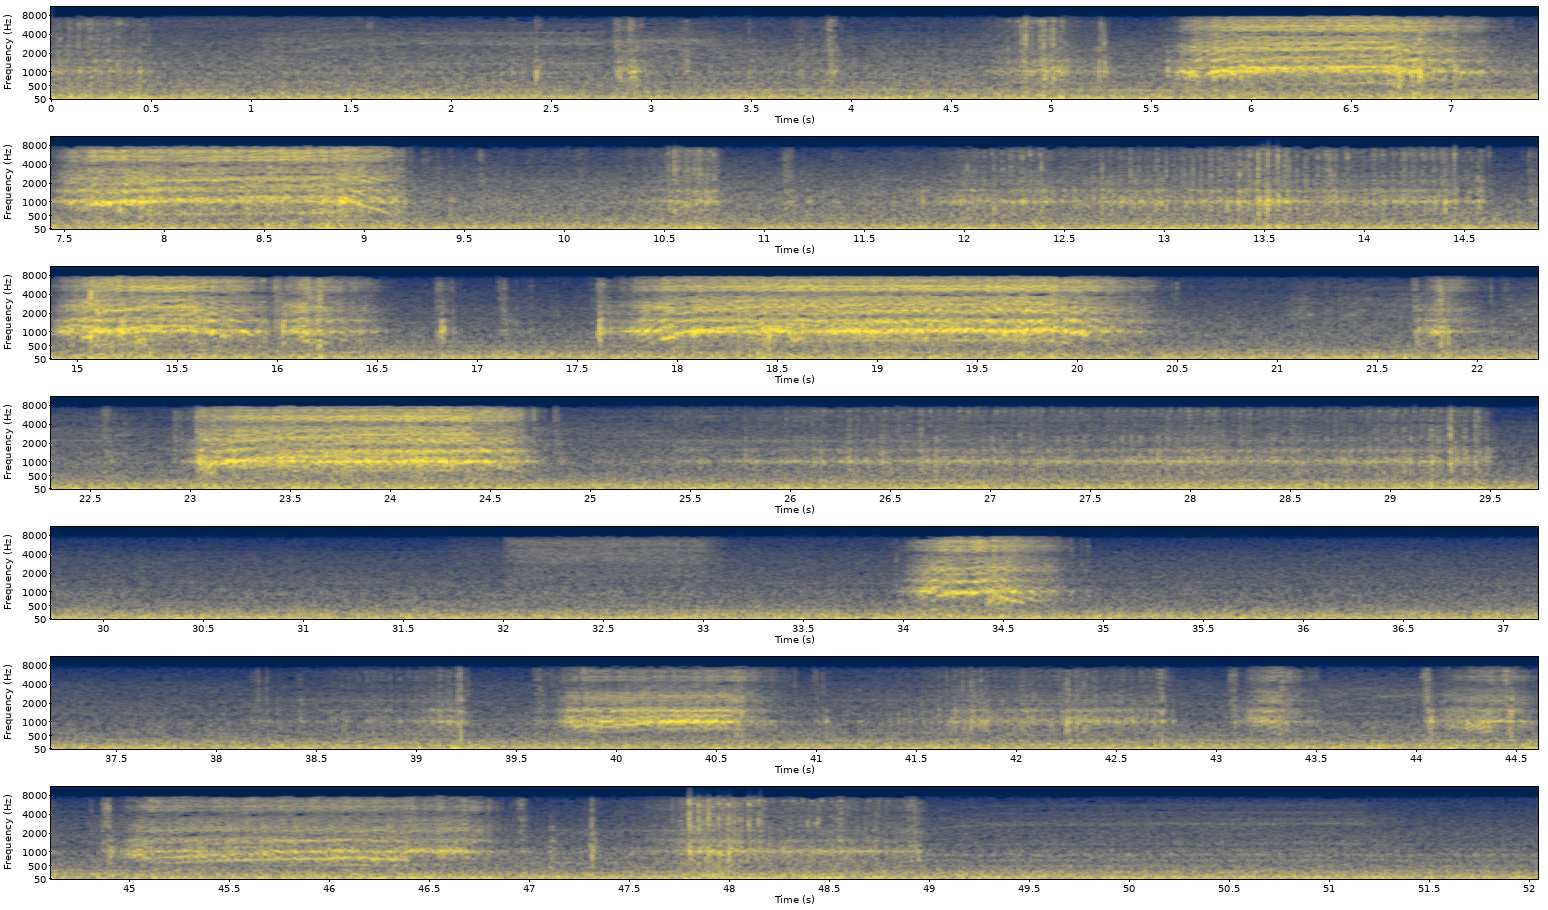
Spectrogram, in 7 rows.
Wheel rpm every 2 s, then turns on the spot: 10, 0, 20, 80, 80, 10, 20, 50, 30, 140, 20, 50, 70, 20, 20, 0, 0, 20, 0, 20, 20, 10, 30, 40, 10, 0.
0-2 8-10 12-14 24-30 46-50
